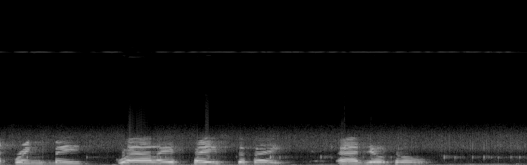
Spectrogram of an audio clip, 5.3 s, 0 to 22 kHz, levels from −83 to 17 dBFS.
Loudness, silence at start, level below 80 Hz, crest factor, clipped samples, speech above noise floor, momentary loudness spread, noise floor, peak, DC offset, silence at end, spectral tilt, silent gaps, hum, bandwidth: -19 LUFS; 0 s; -48 dBFS; 16 dB; under 0.1%; 22 dB; 14 LU; -41 dBFS; -6 dBFS; under 0.1%; 0.2 s; -7.5 dB/octave; none; none; 5 kHz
